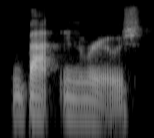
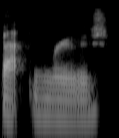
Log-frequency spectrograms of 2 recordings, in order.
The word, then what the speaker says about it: Baton Rouge: Baton Rouge. I know we would say it differently here and in French, but they call it Baton Rouge.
